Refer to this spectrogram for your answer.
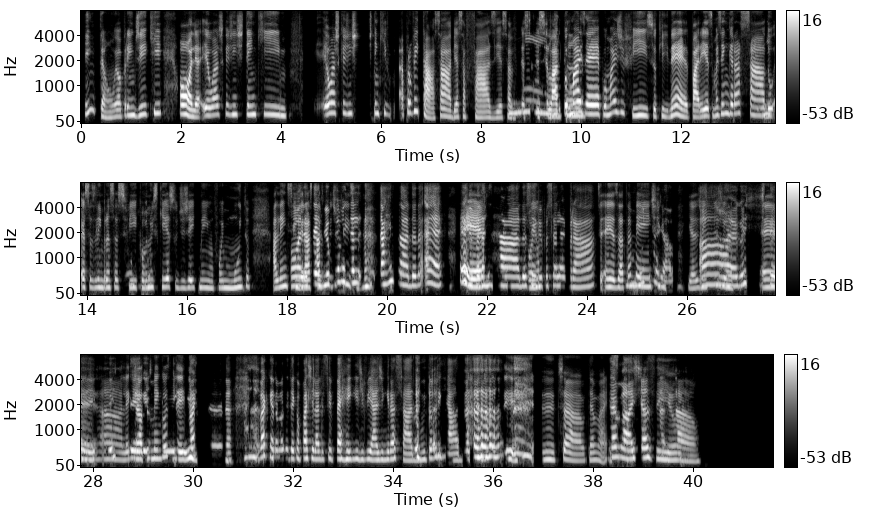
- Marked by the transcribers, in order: distorted speech; static; other background noise; tapping; chuckle; chuckle; chuckle; laugh
- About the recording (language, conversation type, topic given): Portuguese, podcast, Qual foi o perrengue mais engraçado que você já passou em uma viagem?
